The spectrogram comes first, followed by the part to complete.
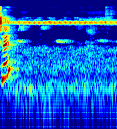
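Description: Cricket trilling steadily, a continuous high pulsing chirp, with a fainter, lower chirp coming and going about every half second.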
